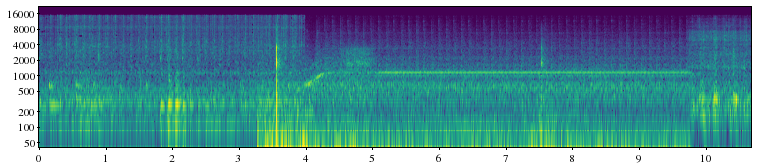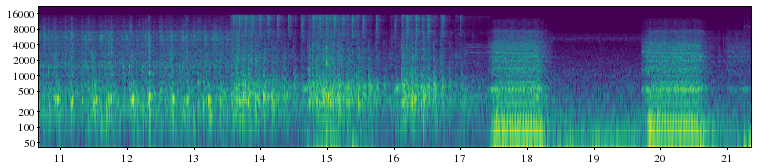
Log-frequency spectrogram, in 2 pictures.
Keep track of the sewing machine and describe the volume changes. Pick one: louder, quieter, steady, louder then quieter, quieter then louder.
steady.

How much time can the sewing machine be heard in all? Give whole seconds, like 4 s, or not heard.
21 s.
